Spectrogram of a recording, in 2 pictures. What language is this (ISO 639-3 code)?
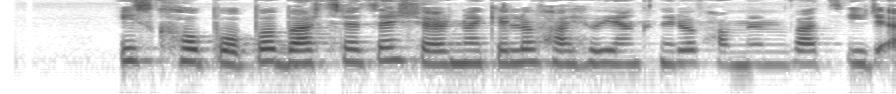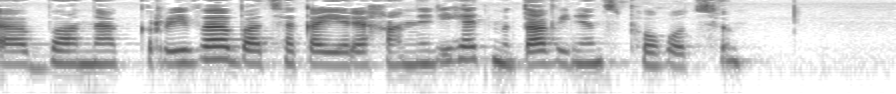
hye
